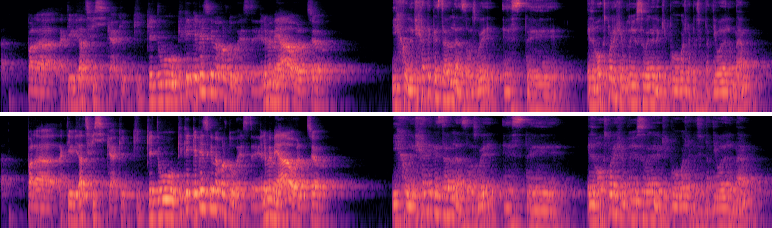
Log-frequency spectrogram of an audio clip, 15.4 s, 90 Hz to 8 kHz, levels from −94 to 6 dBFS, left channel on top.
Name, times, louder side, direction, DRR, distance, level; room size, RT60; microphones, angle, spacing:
voice 1, 0.5-6.5, right 3 dB, 50° right, 4 dB, 0.4 m, -25 dB
voice 2, 7.8-11.2 11.7-15.0, left 1 dB, 60° left, 3 dB, 0.5 m, -27 dB
5.5 x 2.7 x 2.3 m, 1.4 s
head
